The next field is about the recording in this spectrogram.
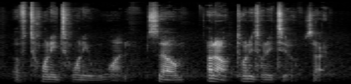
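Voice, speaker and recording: Fairly low in pitch, a man speaks with monotone, flat intonation. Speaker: stock trader. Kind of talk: stock market analysis to camera.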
